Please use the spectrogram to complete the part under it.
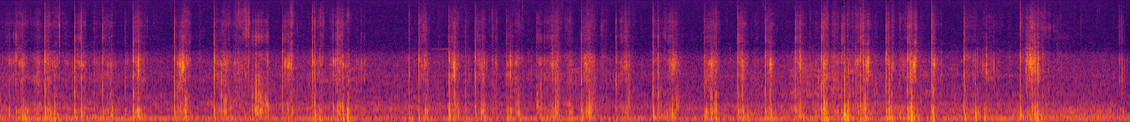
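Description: A plastic spatula squishes and clicks through thick wet slime.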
